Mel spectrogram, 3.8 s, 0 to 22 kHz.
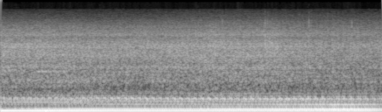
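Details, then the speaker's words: VVL S15 Silvia SR engine, fresh motor on its first start, before the oil change, warming to operating temperature with the earlier leak fixed. The idle is deep, smooth, steady and throaty with no knocks or misses. "really nice deep casual idle tone sounds really good it sounds a lot deeper than i thought it would"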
